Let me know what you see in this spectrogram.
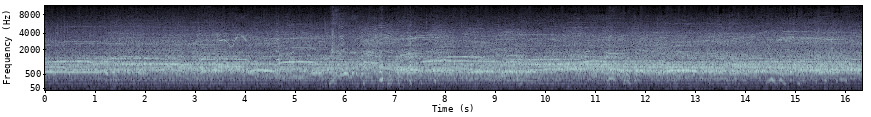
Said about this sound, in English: Crowd in Dayton, Ohio, singing happy birthday to John McCain. As mentioned earlier, this is his 72nd birthday.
